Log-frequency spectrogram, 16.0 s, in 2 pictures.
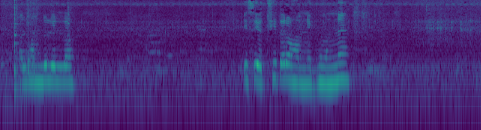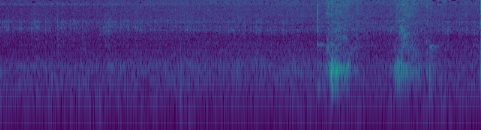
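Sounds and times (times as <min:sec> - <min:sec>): chicken sizzling in a pot: 0:00.0 - 0:16.0
metal spoon scraping a pot: 0:13.3 - 0:15.4.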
